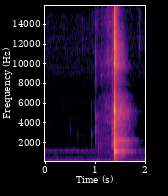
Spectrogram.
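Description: A stiff lid on a glass jar of dill relish being twisted open by hand. After a quiet moment of effort, it breaks loose with a single sharp click a little over halfway through.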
